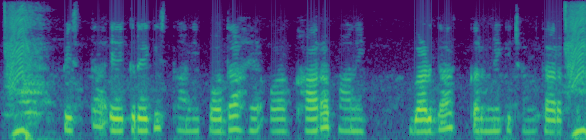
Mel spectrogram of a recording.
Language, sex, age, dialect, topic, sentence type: Hindi, male, 25-30, Hindustani Malvi Khadi Boli, agriculture, statement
